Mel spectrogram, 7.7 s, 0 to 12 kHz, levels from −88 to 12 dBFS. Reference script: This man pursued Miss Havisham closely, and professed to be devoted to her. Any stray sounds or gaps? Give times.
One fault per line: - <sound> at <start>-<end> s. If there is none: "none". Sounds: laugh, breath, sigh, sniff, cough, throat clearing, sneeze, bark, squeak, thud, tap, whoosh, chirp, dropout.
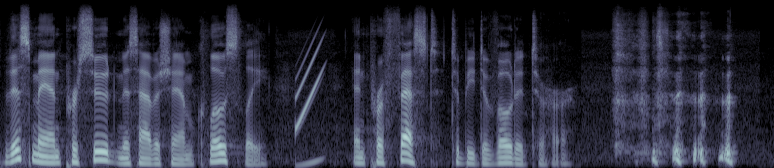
- chirp at 2.9-3.3 s
- laugh at 6.1-7.4 s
